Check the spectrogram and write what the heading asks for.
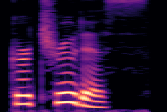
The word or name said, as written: gertrudis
